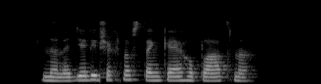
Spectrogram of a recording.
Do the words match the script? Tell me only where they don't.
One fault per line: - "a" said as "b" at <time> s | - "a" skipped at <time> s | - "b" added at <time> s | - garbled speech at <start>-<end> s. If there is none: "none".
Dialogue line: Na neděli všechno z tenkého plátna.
none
